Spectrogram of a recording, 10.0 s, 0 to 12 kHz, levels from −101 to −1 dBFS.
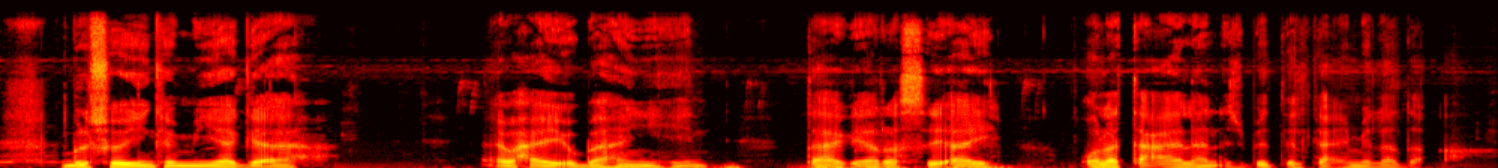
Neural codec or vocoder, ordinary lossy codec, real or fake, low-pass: none; none; real; 10.8 kHz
